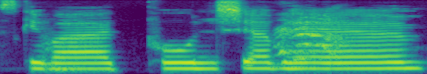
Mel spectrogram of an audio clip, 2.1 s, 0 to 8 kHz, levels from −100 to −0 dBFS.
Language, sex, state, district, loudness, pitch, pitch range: Hindi, female, Bihar, Kishanganj, -14 LUFS, 235 Hz, 230-240 Hz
